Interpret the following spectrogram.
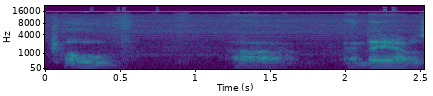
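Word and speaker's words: Cobh: And then the the port is called Cove. It's C O B H but it's pronounced Cove.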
